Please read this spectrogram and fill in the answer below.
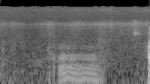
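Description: A man's quiet, drawn-out hesitation sound, a voiced "uh" held for under a second, between phrases of speech.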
